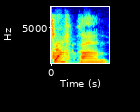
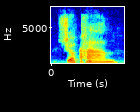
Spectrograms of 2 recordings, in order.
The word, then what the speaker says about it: Japan: very important it's yeah it's not Jack pan it's Japan Japan hands yeah we would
